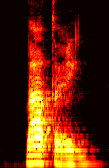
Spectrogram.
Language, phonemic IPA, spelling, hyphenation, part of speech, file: Dutch, /ˈʋaː.təˌrɪŋ/, watering, wa‧te‧ring, noun, Nl-watering.ogg
- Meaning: alternative form of wetering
